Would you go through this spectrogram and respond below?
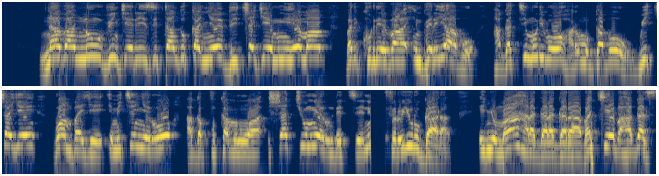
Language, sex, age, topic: Kinyarwanda, male, 25-35, government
